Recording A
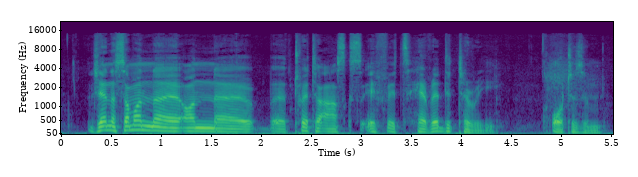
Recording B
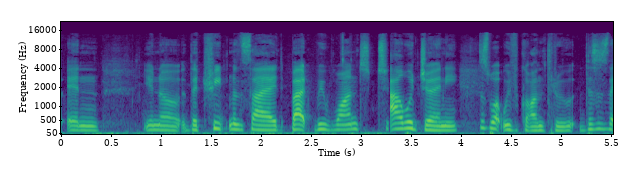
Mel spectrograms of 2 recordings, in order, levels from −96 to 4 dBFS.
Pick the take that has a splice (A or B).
B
